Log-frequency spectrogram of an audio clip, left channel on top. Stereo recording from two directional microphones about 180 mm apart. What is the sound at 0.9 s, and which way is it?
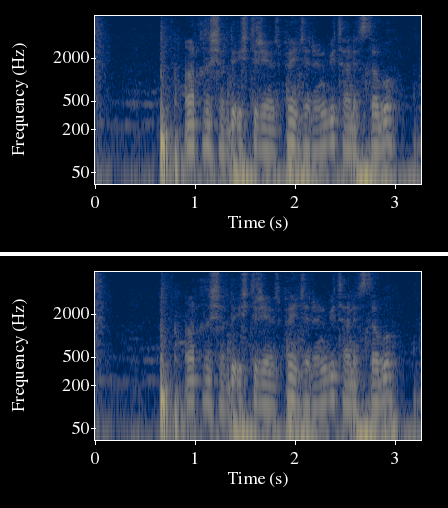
Speech, 20° left (ahead or behind).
